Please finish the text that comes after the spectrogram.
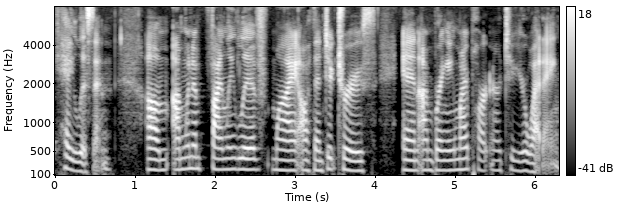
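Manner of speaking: ordinary talk, nothing marked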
